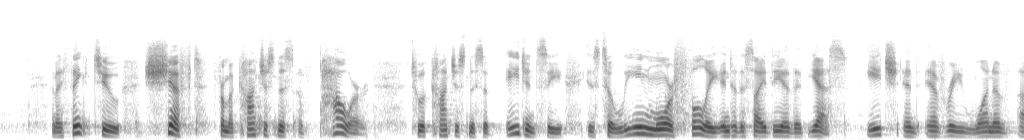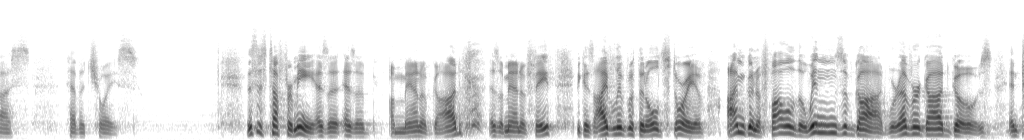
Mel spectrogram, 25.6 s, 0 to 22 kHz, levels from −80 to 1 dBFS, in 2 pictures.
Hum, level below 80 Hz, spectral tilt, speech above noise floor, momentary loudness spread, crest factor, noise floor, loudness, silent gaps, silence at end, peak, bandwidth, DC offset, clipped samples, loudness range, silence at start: none; -78 dBFS; -7 dB/octave; 44 dB; 17 LU; 22 dB; -71 dBFS; -27 LUFS; none; 0 s; -6 dBFS; 7.2 kHz; under 0.1%; under 0.1%; 13 LU; 0.65 s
